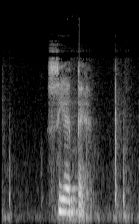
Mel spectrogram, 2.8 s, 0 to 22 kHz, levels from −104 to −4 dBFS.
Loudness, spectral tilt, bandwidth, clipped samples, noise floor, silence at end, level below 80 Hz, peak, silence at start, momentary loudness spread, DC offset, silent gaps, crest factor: -26 LUFS; -4 dB/octave; 9.6 kHz; under 0.1%; -71 dBFS; 0.25 s; -64 dBFS; -10 dBFS; 0.95 s; 20 LU; under 0.1%; none; 18 dB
